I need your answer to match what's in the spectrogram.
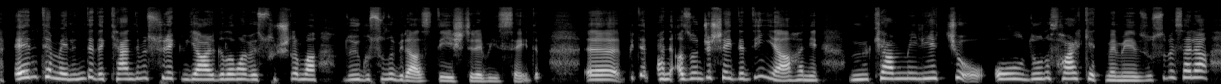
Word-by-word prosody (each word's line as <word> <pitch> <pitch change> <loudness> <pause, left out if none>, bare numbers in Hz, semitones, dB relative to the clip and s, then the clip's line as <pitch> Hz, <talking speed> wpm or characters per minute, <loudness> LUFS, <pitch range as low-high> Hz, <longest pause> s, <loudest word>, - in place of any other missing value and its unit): En 315 +7 +7
temelinde 275 -3 0
de 245 - -1
kendimi 250 +3 -1
sürekli 270 -5 -3
yargılama 235 +1 +4
ve 225 - +1
suçlama 230 0 0 0.3
duygusunu 225 +2 -3
biraz 160 -5 +2
değiştirebilseydim. 155 -3 -3 0.5
Eee, 220 -2 +5
bir - - -14
de, 435 - -2
hani, 240 0 +1
az 240 +2 +1
önce 270 +2 -2
şey 285 -3 -1
dedin 295 +8 -5
ya, 190 -6 +3
hani, 200 -2 -2 0.3
"Mükemmeliyetçi 270 +6 0
o 445 -1 -3
olduğunu 250 +1 0
fark 265 -1 +2
etme 200 -4 -1
mevzusu." 185 +7 -3
Mesela 315 0 +1
245 Hz, 140 wpm, -21 LUFS, 215-275 Hz, 0.5 s, En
